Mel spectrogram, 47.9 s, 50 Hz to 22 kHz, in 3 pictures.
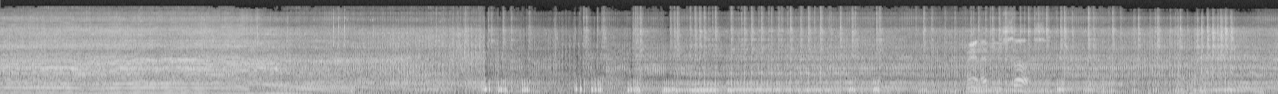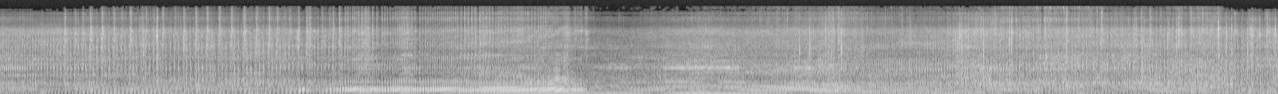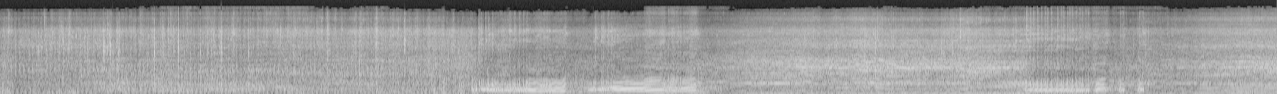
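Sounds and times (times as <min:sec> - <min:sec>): dirt bike engine revving: 0:00.0 - 0:31.3, 0:34.0 - 0:47.9
person talking: 0:12.1 - 0:13.2.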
